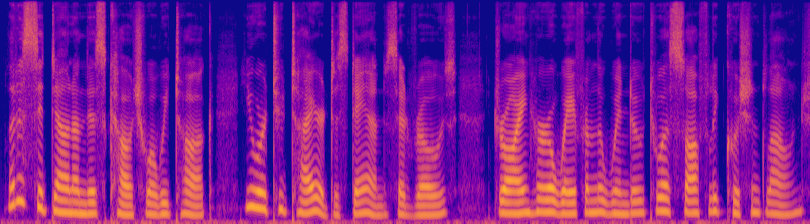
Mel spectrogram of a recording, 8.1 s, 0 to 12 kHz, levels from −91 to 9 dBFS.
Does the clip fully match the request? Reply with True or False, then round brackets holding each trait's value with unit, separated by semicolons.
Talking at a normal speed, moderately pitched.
False (215 wpm; 175 Hz)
